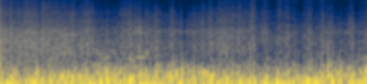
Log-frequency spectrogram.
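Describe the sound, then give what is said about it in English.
Wind blowing outdoors, a west-northwest wind picking up, buffets the microphone as a loud, steady, low-heavy roar of rushing air with no let-up and no talk. “Feel that wind picking up already.”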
